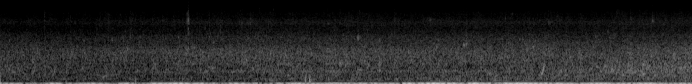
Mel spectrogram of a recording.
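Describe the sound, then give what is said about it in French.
A small river flows steadily, its water rushing and bubbling in a continuous wash of sound with no voices. “la forêt, le lac, la petite rivière.”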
